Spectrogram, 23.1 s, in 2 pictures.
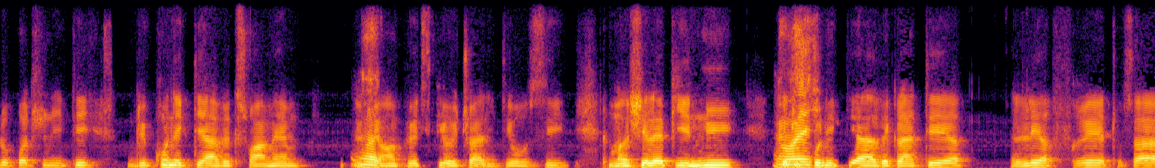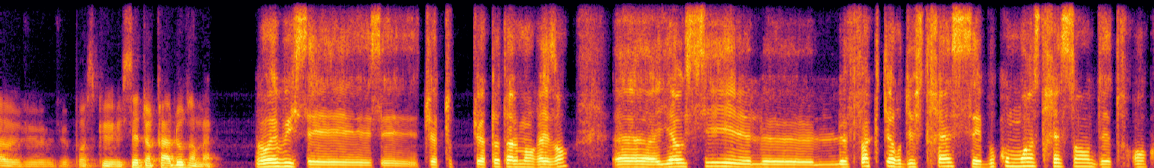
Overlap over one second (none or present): none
